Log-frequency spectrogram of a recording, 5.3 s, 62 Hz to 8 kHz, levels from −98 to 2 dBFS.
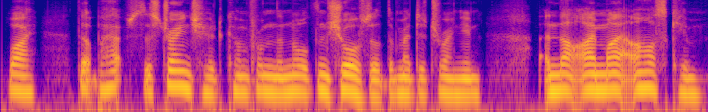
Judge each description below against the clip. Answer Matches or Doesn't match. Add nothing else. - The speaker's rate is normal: Doesn't match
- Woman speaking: Doesn't match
